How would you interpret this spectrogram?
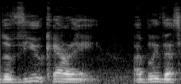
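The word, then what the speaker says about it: Vieux Carré: it's also called the view county i believe that's how it's pronounced v i e u x c a r r e and the accent is on that last e view carne i believe it's called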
